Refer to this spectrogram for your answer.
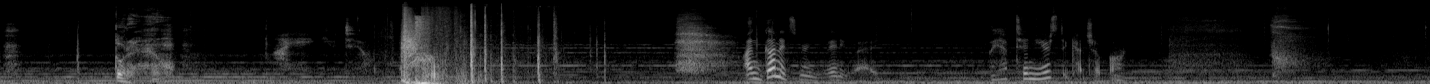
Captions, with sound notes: - Go to hell. - I hate you too. (tense music continues) I'm gonna turn you anyway. We have 10 years to catch up on. (sighs)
